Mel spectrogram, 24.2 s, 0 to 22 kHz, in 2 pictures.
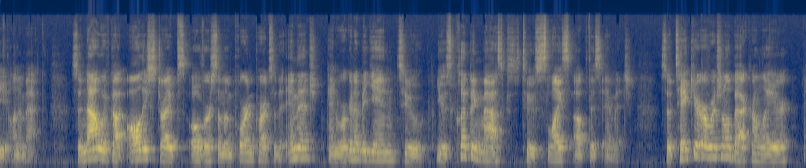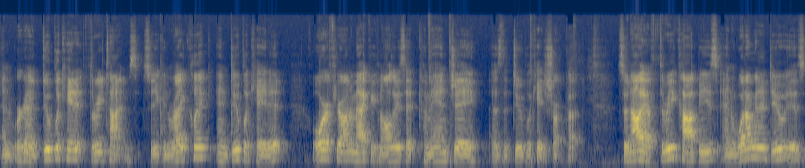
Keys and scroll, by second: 18.8 super+j.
